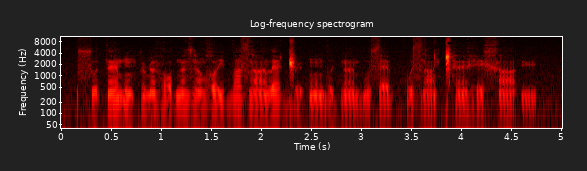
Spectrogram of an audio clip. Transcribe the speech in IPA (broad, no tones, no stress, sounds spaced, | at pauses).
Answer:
sʷ ɛ t ɛ̃ ɓ ũ tʷ œ ɳ œ̃ ɦ ɔ d̪ œ̃ z œ̃ ʁʷ i d̪ a z ã l ɛ ɡ͡ǁ ø ʔ ũ ɡʷ i ɠ œ̃ ɓ u s ɛ kʷʰ ɛ z ã ǁʰ ɛ̃ ɦ e x ã ʔ y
